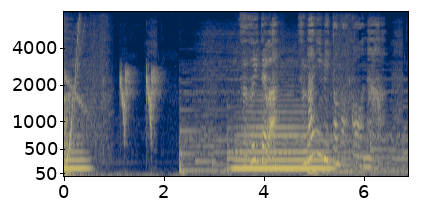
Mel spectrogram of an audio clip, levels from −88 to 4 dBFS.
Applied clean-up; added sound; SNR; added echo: none; Wind instrument, woodwind instrument; -4 dB; reverberation time 0.2 s.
